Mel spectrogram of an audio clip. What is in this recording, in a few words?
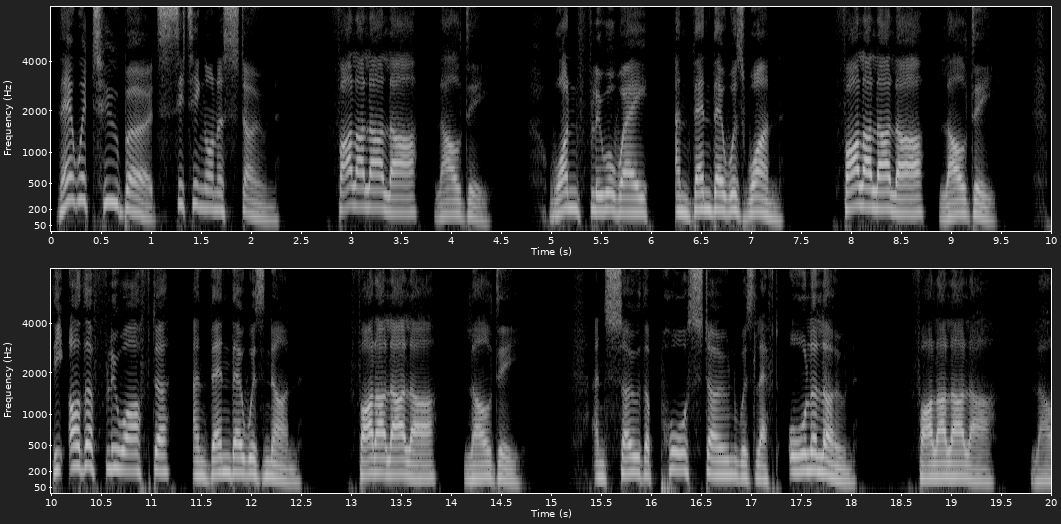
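male British, classic rhymes; There Were Two Birds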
